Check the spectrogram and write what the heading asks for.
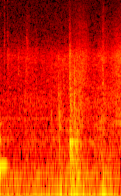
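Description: Handling noises as things are taken down from hallway hooks: small clicks and rustling, with one sharper knock about one and a half seconds in.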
